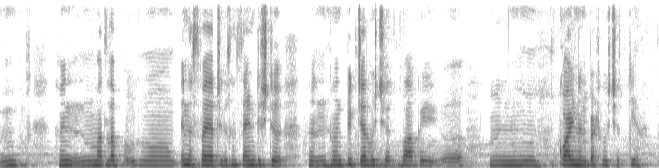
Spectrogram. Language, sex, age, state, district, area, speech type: Kashmiri, female, 30-45, Jammu and Kashmir, Shopian, urban, spontaneous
